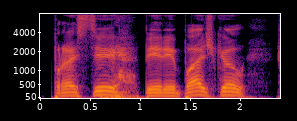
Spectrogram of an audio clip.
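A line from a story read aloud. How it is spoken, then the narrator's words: Chuckling. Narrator (Russian): хохотнул Перфильев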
